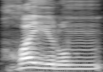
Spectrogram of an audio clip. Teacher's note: খার মাখরাজ যে জায়গা থেকে আমরা উচ্চারণ সেটা হচ্ছে গলার উপরের অংশ থেকে এবং তার মধ্যে একটা নম্রতা থাকবে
